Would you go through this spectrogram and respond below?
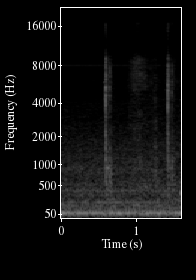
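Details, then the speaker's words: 2 kW Chinese diesel heater in a 1997 Mazda Bongo Friendee being diagnosed for an E-07 code, at startup with glow plug and fan on: two crisp quiet ticks over a low hum as the dosing pump primes and pulses fuel; normal. "see if you can hear that that was the Prime so now it just primed it the uh fuel pump is now ticking away down"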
